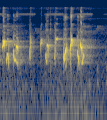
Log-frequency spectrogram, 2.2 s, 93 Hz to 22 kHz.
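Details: Lure call of a very old decoy bulbul meant to provoke a rival to fight, recorded 31/12/2021: rapid chattering, warbled phrases, two bursts separated by a brief pause, each of several liquid notes, background otherwise silent.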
